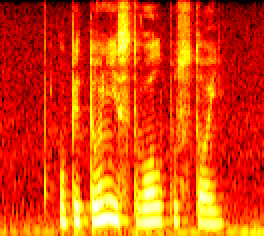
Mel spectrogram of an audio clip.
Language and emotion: Russian, neutral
